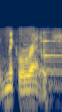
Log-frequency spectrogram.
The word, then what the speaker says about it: McRay: My last name is spelled M-C-R-A-Y, McRae.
